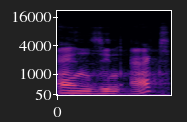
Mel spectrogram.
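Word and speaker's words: nginx: dalam Azmi ini diantaranya satu G2 angin atau engine X ya nulisnya minggu lebih bacanya engine.exe Ya tiga my SQL FTP file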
